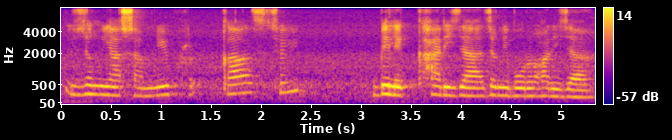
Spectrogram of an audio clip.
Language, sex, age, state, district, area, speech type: Bodo, female, 30-45, Assam, Kokrajhar, rural, spontaneous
